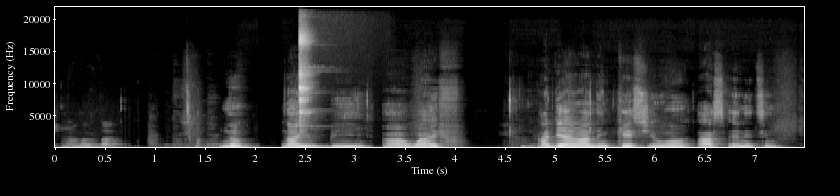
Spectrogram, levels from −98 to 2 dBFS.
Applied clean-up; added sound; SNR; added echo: none; Tambourine; -2 dB; none.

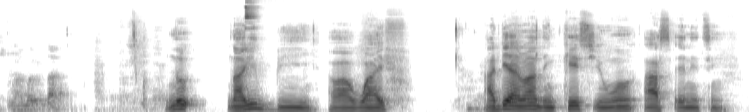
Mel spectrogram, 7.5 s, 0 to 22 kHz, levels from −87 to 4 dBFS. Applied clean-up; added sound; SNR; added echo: neural mask model Resemble Enhance denoiser.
